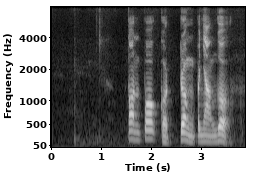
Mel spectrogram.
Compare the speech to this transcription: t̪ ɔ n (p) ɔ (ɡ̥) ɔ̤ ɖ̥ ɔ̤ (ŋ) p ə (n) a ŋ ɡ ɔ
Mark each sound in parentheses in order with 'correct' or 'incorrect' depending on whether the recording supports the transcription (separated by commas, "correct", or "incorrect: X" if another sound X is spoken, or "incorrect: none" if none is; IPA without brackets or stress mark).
correct, correct, correct, incorrect: ɲ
